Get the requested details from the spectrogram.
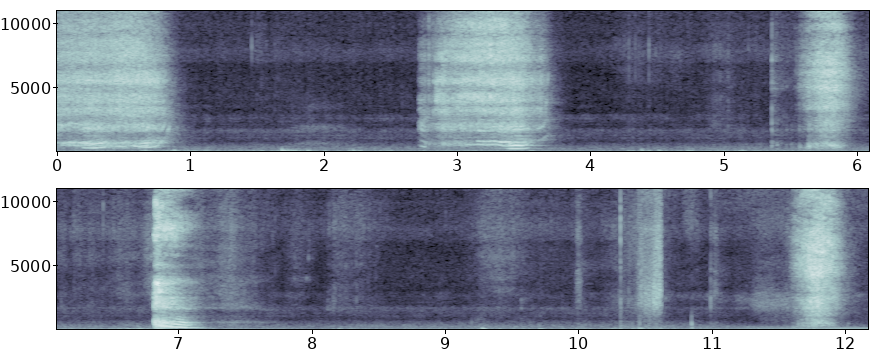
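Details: Adult with a long-standing cough, long blamed on allergies, who now wonders about asthma (some family members have it): six coughs, the first two harsh and drawn out, the rest shorter and sharper. Chronic cough.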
